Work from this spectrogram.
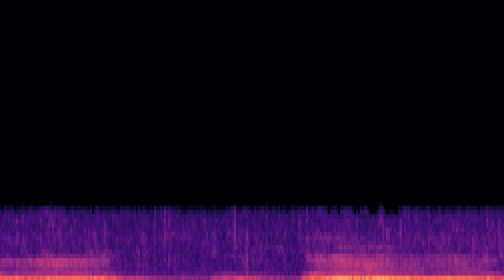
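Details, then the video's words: Camel producing a throaty, harmonic groan, then a brief soft grunt, then a louder, longer bellow with a slightly falling pitch. "Звуки верблюда: какие звуки издаёт верблюд"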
